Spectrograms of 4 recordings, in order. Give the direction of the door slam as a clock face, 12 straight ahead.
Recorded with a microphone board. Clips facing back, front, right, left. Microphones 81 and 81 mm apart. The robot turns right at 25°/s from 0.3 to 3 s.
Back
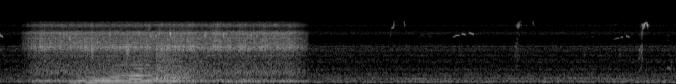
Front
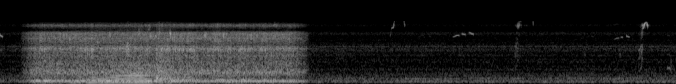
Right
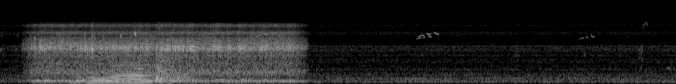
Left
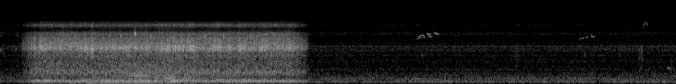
3 o'clock.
